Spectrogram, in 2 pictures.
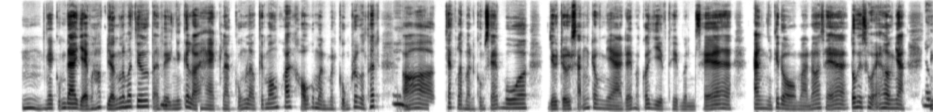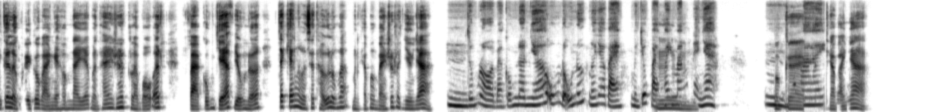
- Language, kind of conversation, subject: Vietnamese, advice, Bạn thường ăn theo cảm xúc như thế nào khi buồn hoặc căng thẳng?
- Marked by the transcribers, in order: tapping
